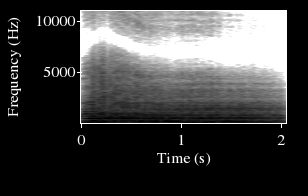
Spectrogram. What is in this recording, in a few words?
Attack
